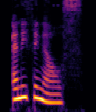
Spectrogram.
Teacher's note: anything Else acentuación en la primera sílaba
